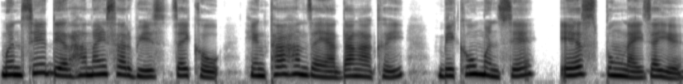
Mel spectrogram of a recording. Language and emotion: Bodo, neutral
